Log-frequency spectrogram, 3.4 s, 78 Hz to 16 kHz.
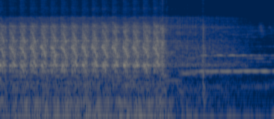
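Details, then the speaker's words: Toyota LiteAce with 2C diesel, cold first start after nozzle cleaning: strong, even cranking about four compressions a second that stops after two seconds without catching. Hard starting caused by blown glow plugs. "Ayan Ayaw niyang mag-start kaagad pero malakas naman ang kanyang redondo pagka nai-in ng nole noon 6 seconds lang nag-i-start na one click pagkatapos natin magpalinis ng nole kinabukasan ganyan na"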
